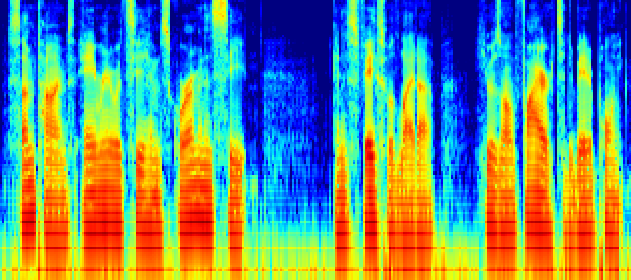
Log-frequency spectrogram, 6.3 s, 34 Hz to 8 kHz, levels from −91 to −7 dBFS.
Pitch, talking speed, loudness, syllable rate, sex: 90 Hz, 220 wpm, -21 LUFS, 6.1 syllables/s, male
